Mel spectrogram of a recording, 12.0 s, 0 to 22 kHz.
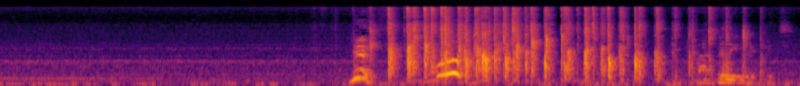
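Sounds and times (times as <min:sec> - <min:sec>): small audience clapping: 0:05.3 - 0:11.8.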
